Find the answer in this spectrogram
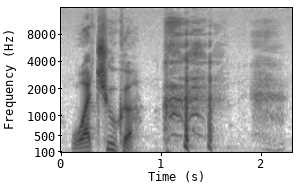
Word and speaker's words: Huachuca: And that happened to be when I was chief of staff, and it's pronounced, Mark, Huachuca.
